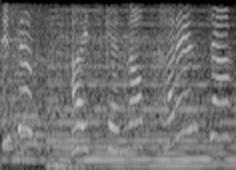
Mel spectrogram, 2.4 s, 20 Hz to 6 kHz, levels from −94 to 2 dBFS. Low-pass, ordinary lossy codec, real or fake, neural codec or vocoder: 5.4 kHz; none; real; none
